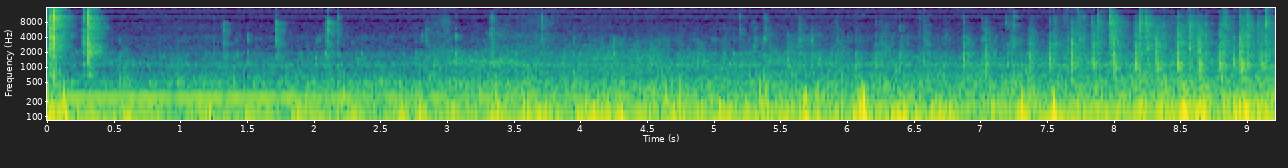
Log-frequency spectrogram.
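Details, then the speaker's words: Ceiling fan on high speed after being reassembled to fix ticking: uneven light clicking and rattling over a low steady hum; the blades are rattling, and ticking is reduced but not gone. "blades are rattling"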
